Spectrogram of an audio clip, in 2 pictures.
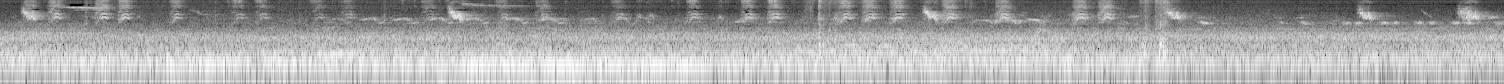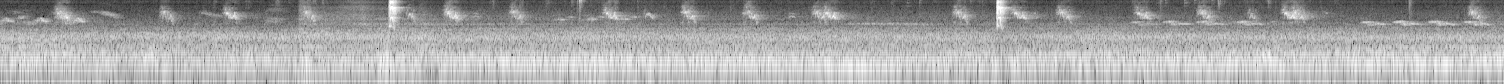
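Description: Small birds chirping, many short high calls and chirps overlapping, over a low steady hum. Two sharp, loud clicks stand out in the second half, about six seconds apart.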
